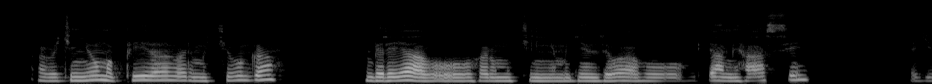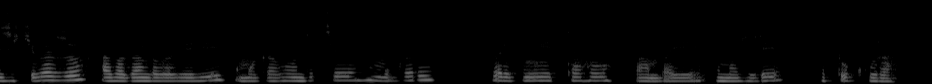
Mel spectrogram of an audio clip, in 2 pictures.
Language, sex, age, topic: Kinyarwanda, female, 25-35, health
